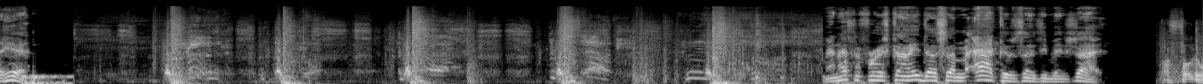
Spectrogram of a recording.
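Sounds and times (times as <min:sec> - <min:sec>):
grunting: 0:05.5 - 0:08.2.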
